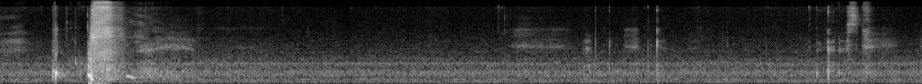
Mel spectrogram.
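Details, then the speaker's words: Female sneeze after describing a tickle: a brief catch of breath, then a single loud, explosive sneeze, followed by quiet breathing and a few small sounds in a quiet room. "Why? Um, God, it tickles so much. I can feel it coming."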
